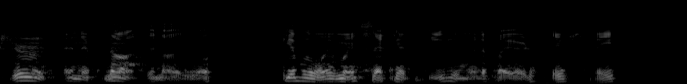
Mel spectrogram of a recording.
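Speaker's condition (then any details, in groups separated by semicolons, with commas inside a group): Brain injury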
